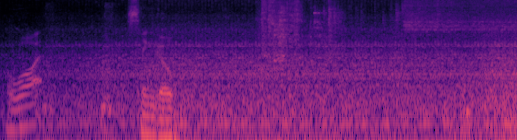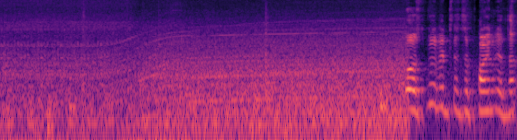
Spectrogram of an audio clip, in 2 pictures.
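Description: A bus engine rumbles and rises in pitch as the bus pulls away.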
